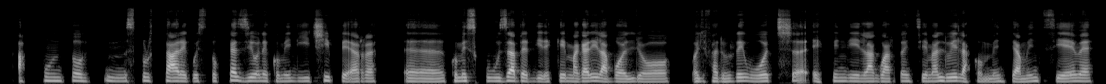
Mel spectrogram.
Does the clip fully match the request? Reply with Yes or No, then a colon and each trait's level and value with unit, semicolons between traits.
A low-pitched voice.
No: medium, 150 Hz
